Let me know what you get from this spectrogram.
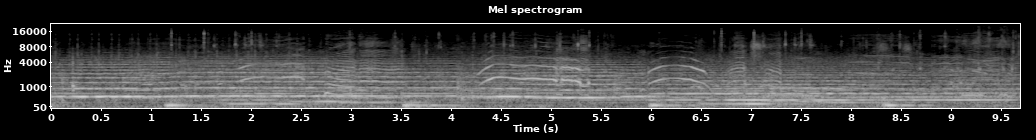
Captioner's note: child crying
